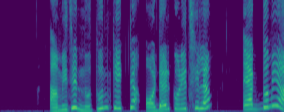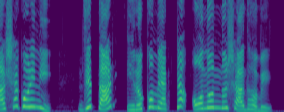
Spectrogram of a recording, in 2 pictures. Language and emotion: Bengali, surprised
